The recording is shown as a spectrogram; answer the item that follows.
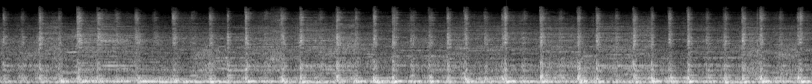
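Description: Line 6 Variax acoustic guitar strummed in a steady, driving rhythm with sharp percussive strokes and a strong low end.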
